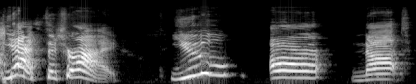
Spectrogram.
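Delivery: each word slowly stressed; slow emphasis. Real, not acted. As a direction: lean hard into every word. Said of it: "slow emphatic scolding".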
